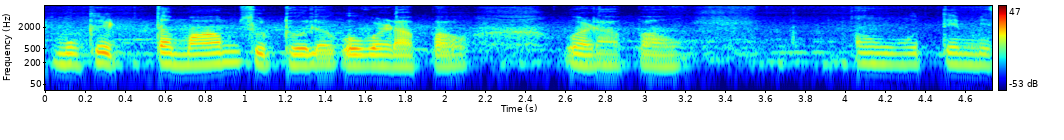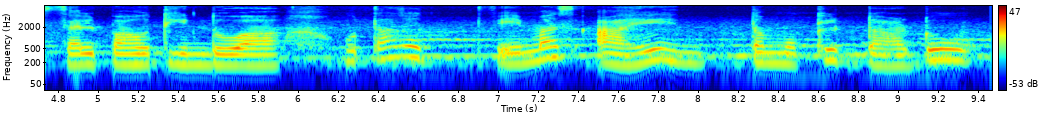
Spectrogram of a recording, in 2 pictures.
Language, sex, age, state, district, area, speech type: Sindhi, female, 18-30, Delhi, South Delhi, urban, spontaneous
